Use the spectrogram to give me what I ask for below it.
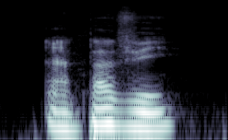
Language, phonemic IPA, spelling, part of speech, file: French, /pa.ve/, pavé, noun / verb, Fr-pavé.ogg
- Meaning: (noun) 1. cobblestone 2. cobblestone street 3. parallelepiped 4. pavé (rectangular food) 5. thick, massive book; doorstop 6. screed, ream, long text; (verb) past participle of paver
